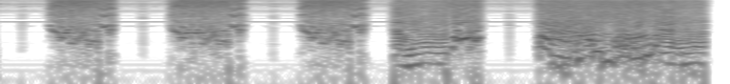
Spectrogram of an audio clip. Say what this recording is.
Ghost Alien Monster Communications
I was exporting a graphic in Adobe After Effects and the export had errors and came up with this sound. Thought it was pretty cool.
Alien, creepy, effect, electric, Ghost, loud, Monster, radio, technology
